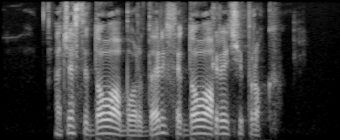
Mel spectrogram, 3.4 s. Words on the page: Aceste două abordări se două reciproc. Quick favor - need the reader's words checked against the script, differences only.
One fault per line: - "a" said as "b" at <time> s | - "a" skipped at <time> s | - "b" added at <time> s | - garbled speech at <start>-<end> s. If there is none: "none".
none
